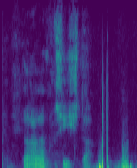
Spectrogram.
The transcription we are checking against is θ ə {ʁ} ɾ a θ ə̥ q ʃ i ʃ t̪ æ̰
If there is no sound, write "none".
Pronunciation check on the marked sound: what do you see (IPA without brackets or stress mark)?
ʁ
